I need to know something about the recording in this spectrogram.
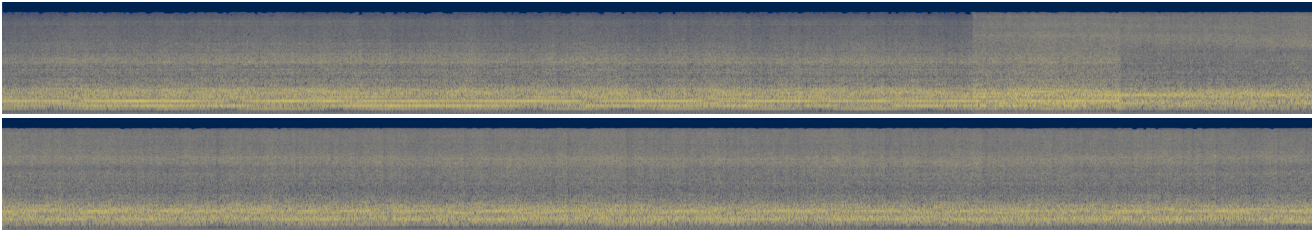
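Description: Propeller engines drone loudly and steadily, heard from inside an aircraft in flight.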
